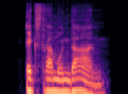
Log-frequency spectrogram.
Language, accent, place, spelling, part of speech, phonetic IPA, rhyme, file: German, Germany, Berlin, extramundan, adjective, [ɛkstʁamʊnˈdaːn], -aːn, De-extramundan.ogg
- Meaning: extramundane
